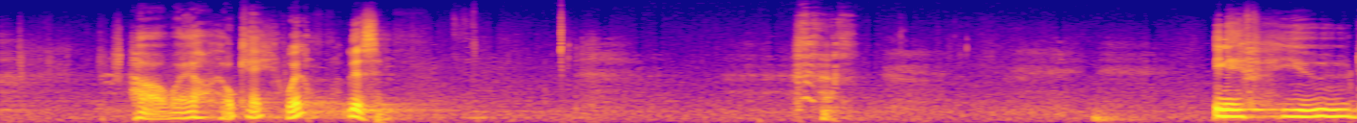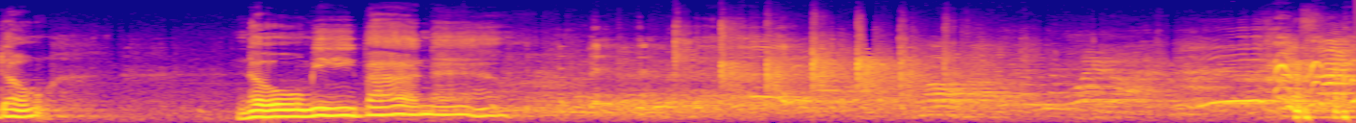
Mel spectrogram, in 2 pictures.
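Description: A man preaches with animation into a microphone in an echoing hall.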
